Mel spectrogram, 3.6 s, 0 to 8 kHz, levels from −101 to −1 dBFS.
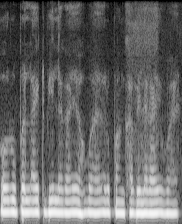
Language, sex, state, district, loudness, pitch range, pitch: Hindi, male, Jharkhand, Palamu, -11 LUFS, 150-160 Hz, 155 Hz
